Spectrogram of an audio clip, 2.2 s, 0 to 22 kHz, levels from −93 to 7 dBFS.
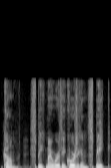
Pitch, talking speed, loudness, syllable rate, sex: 160 Hz, 160 wpm, -18 LUFS, 4.8 syllables/s, male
